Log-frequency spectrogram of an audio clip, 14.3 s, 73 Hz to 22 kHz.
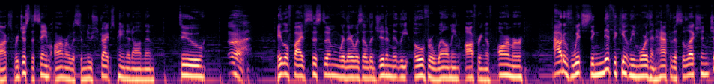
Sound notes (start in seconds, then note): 4.5 grunts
